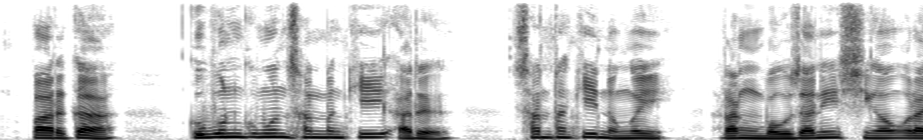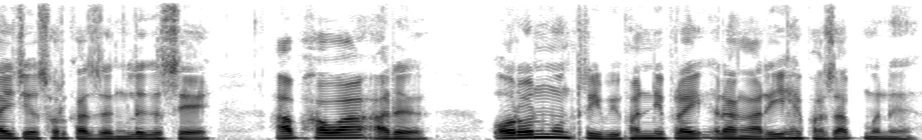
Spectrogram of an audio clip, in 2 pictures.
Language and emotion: Bodo, neutral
